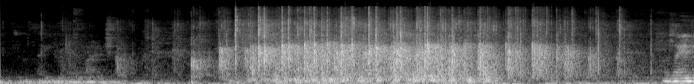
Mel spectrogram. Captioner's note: applause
